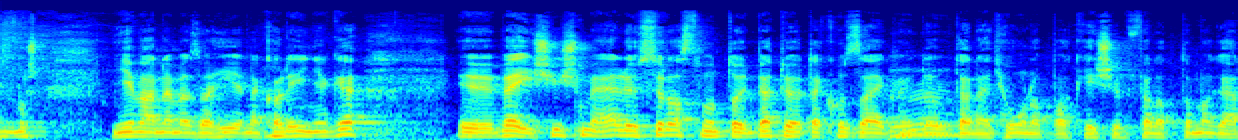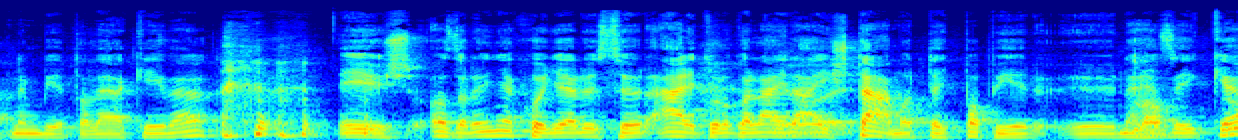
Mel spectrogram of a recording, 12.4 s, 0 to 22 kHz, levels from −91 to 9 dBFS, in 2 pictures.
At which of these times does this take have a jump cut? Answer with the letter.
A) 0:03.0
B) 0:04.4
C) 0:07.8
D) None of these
B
